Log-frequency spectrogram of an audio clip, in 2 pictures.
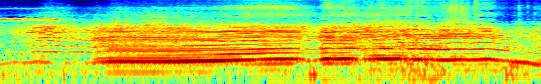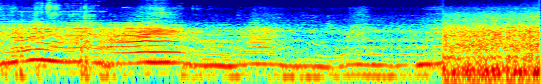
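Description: A rally car engine roars loudly, revving up and down as the car speeds past.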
